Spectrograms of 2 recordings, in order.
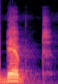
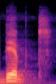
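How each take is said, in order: Both takes have the same delivery.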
